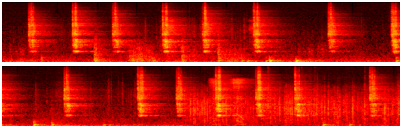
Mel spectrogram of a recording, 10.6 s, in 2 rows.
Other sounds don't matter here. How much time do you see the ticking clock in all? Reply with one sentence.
The ticking clock can be heard for 10 seconds in total.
